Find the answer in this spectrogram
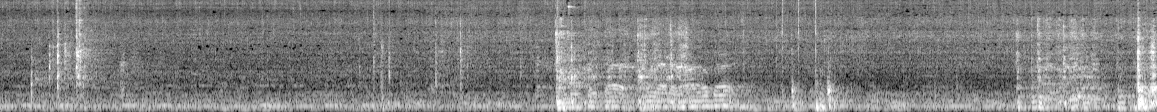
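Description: Steady frying sizzle from shrimp in a skillet and from andouille sausage with diced onion, celery and bell pepper in a saucepan, while a spatula stirs and scrapes the vegetables. A few sharp clicks of the utensil against the pan near the start, and the stirring grows louder for a couple of seconds about halfway through.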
